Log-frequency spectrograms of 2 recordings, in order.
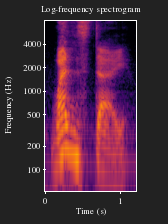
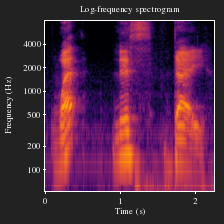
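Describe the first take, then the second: First: The word is said in its usual reduced form. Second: Every written syllable is sounded out separately.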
